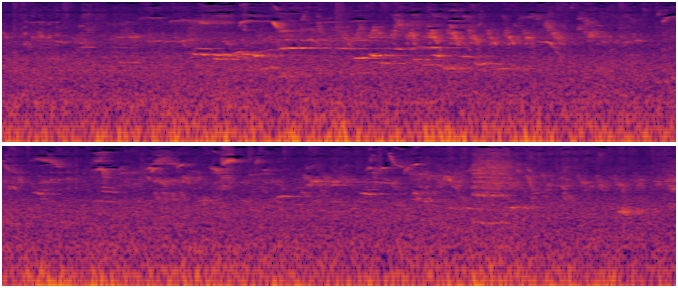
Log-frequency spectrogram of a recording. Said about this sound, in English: wonderful sounds of birds in the rain with the sea in the background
